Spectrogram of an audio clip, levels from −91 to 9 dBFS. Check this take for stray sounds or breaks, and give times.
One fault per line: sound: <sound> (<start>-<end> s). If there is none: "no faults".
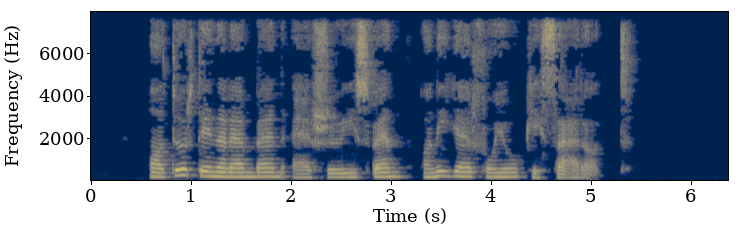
no faults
